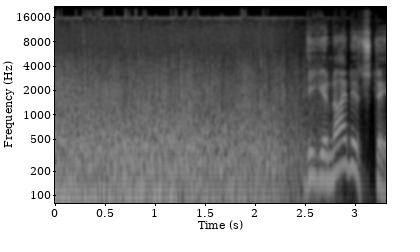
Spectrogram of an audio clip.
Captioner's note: bomb blasting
